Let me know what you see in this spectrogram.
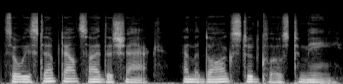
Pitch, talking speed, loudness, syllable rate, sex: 110 Hz, 225 wpm, -16 LUFS, 5.3 syllables/s, male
